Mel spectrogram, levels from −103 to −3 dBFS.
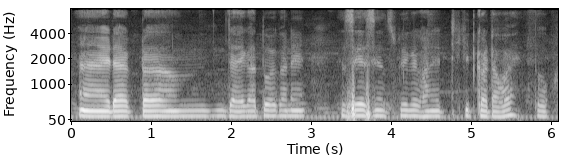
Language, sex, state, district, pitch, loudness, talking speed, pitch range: Bengali, male, West Bengal, Paschim Medinipur, 140 Hz, -19 LUFS, 110 wpm, 135-145 Hz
